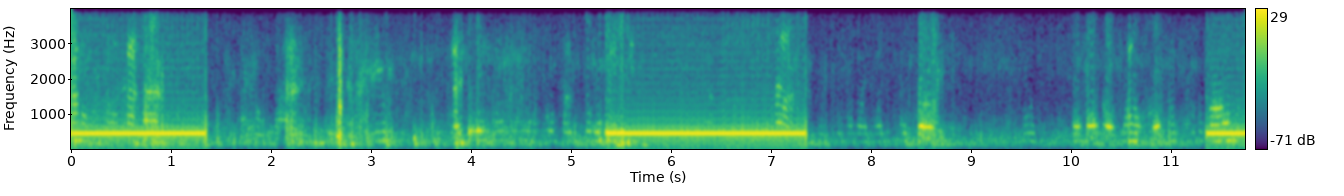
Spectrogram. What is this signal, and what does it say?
Ringback tone (North America), 440 + 480 Hz, with speech.
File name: out- - - - - .59848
